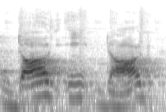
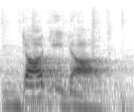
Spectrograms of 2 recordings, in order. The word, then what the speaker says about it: dog-eat-dog: contraction could have correctly the expression dog-eat-dog is mispronounced as doggy dog like Snoop Doggy dog sorry double well doggie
